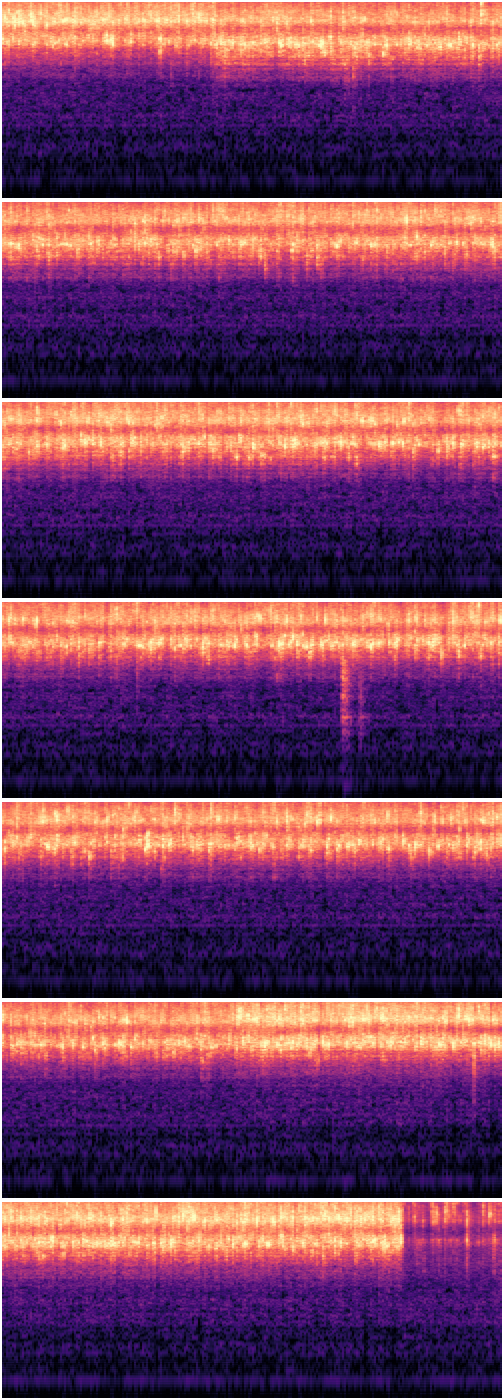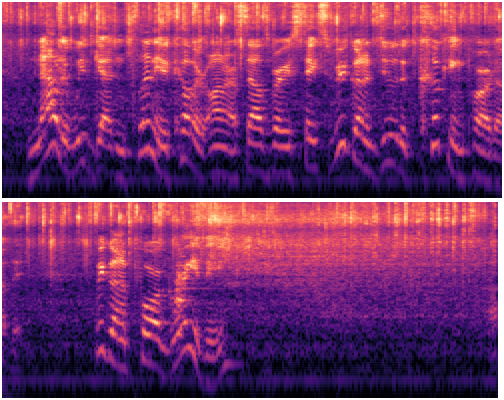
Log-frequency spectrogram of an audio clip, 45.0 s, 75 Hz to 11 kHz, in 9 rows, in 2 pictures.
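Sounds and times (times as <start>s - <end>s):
meat sizzling in a pan: 0.0s - 35.2s, 35.8s - 44.9s.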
